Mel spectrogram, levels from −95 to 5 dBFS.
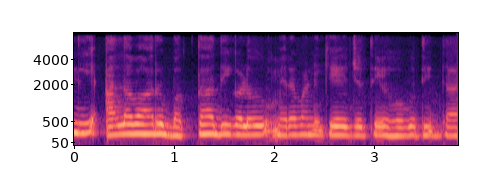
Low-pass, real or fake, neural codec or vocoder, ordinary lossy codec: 7.2 kHz; fake; codec, 16 kHz, 6 kbps, DAC; none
